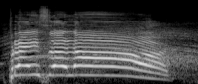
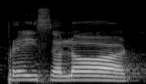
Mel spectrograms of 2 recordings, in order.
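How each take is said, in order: First: The phrase is said loudly. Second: The phrase is said quietly. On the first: The seeker is close to the ball. "அந்த அண்ணா கிட்ட வந்துட்டாங்களா" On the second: The seeker is far from the ball. "இவங்க தூரத்துல இருக்காங்க"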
